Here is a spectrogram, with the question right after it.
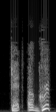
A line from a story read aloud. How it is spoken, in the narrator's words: said Harry sternly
